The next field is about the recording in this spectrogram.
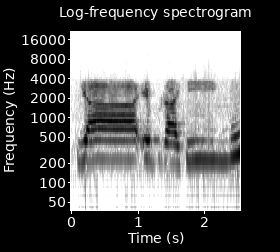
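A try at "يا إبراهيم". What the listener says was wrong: پھر آپ وہی پڑھ رہی ہیں، ابراہیم ابراہیم. میری بہن میں را کو کھینچ کے پڑھے نا. ابراہیم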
